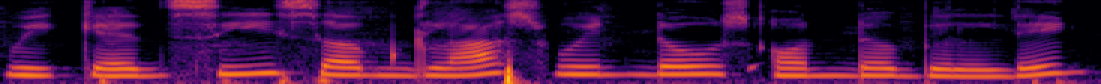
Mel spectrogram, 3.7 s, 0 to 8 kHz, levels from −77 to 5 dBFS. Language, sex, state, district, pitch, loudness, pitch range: English, female, Assam, Kamrup Metropolitan, 225 Hz, -24 LUFS, 215-250 Hz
